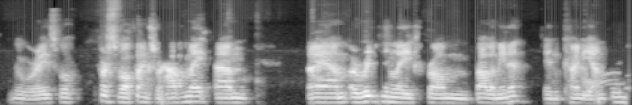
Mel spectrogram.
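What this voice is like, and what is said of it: Northern Irish accent. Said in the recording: “that beautiful accent gives it away”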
